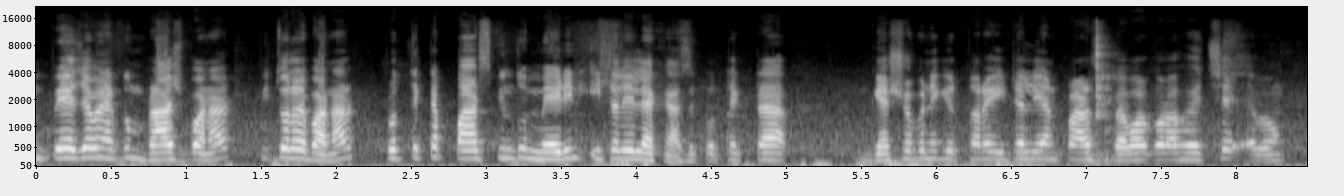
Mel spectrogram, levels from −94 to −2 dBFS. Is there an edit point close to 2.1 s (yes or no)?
no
